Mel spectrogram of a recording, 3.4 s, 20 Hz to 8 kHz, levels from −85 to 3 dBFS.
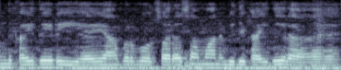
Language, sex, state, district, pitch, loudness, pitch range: Hindi, male, Haryana, Charkhi Dadri, 135 Hz, -13 LUFS, 130-140 Hz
